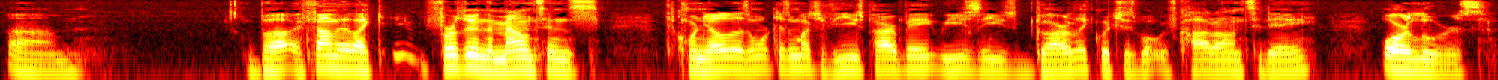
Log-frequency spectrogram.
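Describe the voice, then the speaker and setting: A man's voice: mid-range voice, fairly even intonation, moderate pace, mellow, no room sound. Man, 40s, casual vlogger, phone held at arm's length outside, dry sound, mid-range voice, loose fillers. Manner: laid-back, rambling, peppered with fillers. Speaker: vlogger on a family fishing trip. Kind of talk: casual explanatory chat. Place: outdoors on a mountain lakeshore.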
